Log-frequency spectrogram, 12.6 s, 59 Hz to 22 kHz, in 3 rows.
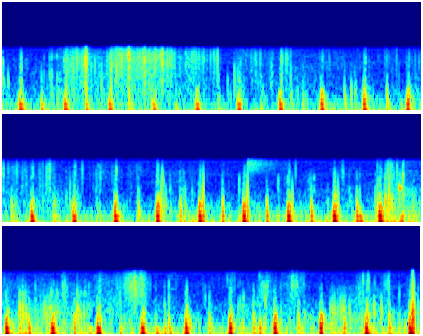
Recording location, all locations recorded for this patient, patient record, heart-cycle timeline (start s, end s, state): tricuspid valve (TV)
aortic valve (AV)+pulmonary valve (PV)+tricuspid valve (TV)+mitral valve (MV)
#Age: Child
#Sex: Male
#Height: 106.0 cm
#Weight: 16.7 kg
#Pregnancy status: False
#Murmur: Absent
#Murmur locations: nan
#Most audible location: nan
#Systolic murmur timing: nan
#Systolic murmur shape: nan
#Systolic murmur grading: nan
#Systolic murmur pitch: nan
#Systolic murmur quality: nan
#Diastolic murmur timing: nan
#Diastolic murmur shape: nan
#Diastolic murmur grading: nan
#Diastolic murmur pitch: nan
#Diastolic murmur quality: nan
#Outcome: Normal
#Campaign: 2015 screening campaign
0.00	6.80	unannotated
6.80	6.88	S1
6.88	7.01	systole
7.01	7.14	S2
7.14	7.25	diastole
7.25	7.34	S1
7.34	7.48	systole
7.48	7.60	S2
7.60	7.70	diastole
7.70	7.82	S1
7.82	7.92	systole
7.92	8.08	S2
8.08	8.16	diastole
8.16	8.24	S1
8.24	8.38	systole
8.38	8.50	S2
8.50	8.62	diastole
8.62	8.70	S1
8.70	8.86	systole
8.86	8.96	S2
8.96	9.07	diastole
9.07	9.16	S1
9.16	9.29	systole
9.29	9.42	S2
9.42	9.53	diastole
9.53	9.62	S1
9.62	9.75	systole
9.75	9.86	S2
9.86	12.56	unannotated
